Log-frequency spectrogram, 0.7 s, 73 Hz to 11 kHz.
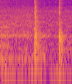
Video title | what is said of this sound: PASTI SUKA!!!Jual Suzuki Katana DX Tahun 1994 Plat K Jawa Tengah | Bagian samping pun masih nyaring, masih tipis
